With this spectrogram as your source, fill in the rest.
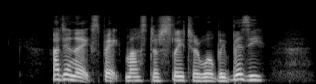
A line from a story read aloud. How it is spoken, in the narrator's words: she added dryly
